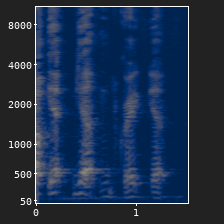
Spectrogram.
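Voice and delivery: flustered, choked-up stammer, words catching in the throat. Retelling a referral coordinator's flustered reply: imitating someone choking up on words. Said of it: "choking up on his words".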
